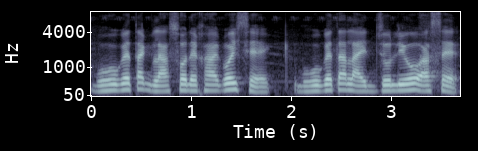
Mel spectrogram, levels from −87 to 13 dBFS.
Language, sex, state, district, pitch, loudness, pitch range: Assamese, male, Assam, Kamrup Metropolitan, 155 Hz, -15 LUFS, 145-170 Hz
